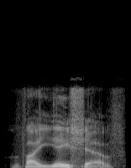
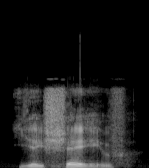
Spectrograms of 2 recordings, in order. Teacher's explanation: Normally we would see yeshev like this with two seres. But since the accent's been shifted to the right, it's vayeshev, then this final syllable loses its accent, and so the vowel shortens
